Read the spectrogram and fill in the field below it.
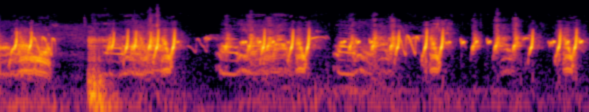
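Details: A male Coturnix quail gives repeated rough, chattering call bursts. They are mixed with brief clear piping notes, with a short pause near the start.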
